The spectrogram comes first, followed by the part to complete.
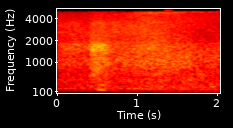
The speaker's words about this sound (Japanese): なんかすっげえ車来る。渡れないし。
